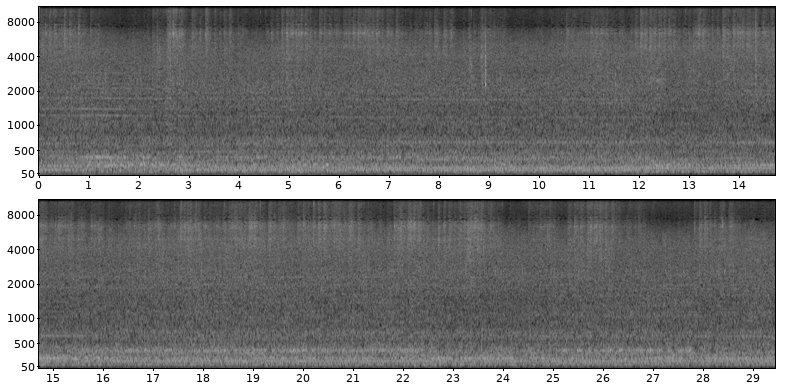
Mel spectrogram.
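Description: Steady rumble and low hum of a moving train, heard from inside the passenger carriage.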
